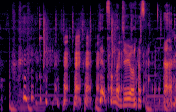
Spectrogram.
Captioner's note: laughing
